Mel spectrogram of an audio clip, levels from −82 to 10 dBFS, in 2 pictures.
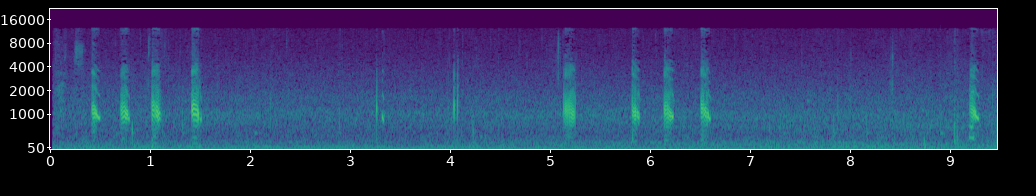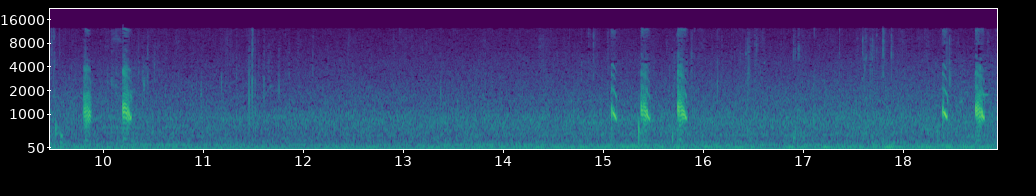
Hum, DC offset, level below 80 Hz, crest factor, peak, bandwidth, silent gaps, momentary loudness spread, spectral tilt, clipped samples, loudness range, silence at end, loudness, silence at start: none; 1%; -40 dBFS; 26 dB; 0 dBFS; 13 kHz; none; 18 LU; -4 dB/octave; under 0.1%; 11 LU; 0 s; -23 LUFS; 0 s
